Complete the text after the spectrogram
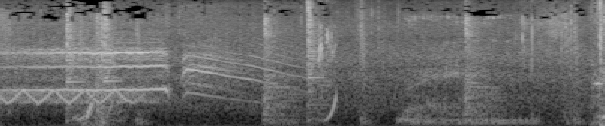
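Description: Cartoon plants fire peas with soft popping sounds.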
